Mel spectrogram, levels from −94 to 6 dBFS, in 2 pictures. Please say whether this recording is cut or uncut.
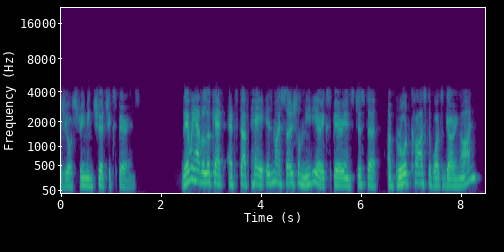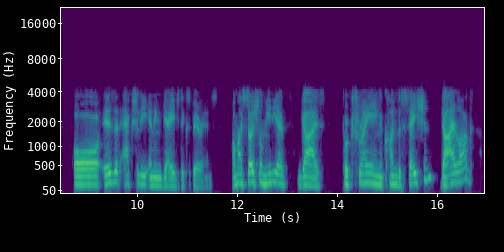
cut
